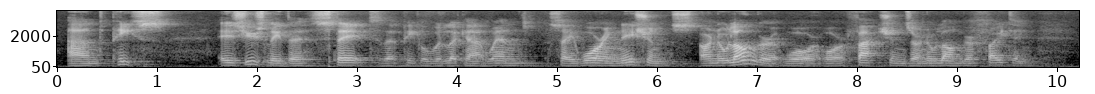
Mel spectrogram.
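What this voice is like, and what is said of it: Northern Irish accent. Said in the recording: “You can tell by my accent, I grew up in an area of the United Kingdom ... just after I moved across to England from Northern Ireland”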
